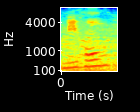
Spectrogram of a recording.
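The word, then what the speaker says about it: Nihon: you haven't noticed and Nippon is a different pronunciation of me home which is Japan like this takes place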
